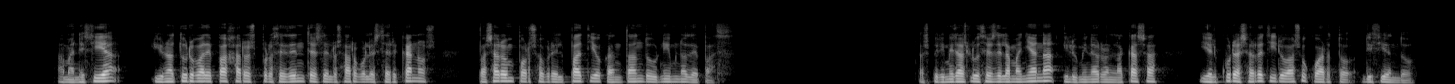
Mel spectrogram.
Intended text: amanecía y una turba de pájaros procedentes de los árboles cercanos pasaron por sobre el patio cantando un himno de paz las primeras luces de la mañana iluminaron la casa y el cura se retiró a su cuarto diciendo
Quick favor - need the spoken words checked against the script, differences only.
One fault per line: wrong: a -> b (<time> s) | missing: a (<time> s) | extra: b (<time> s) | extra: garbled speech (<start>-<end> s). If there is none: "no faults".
no faults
